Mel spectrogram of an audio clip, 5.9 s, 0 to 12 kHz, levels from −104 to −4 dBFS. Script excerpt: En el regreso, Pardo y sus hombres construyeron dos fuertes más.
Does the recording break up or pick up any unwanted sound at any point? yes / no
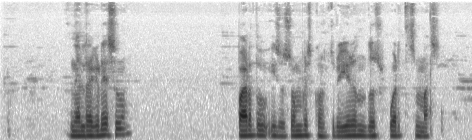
no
